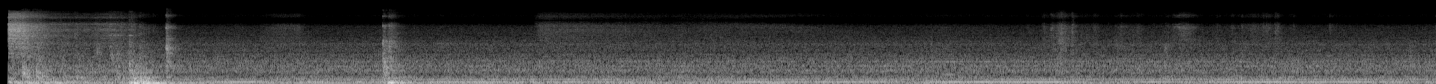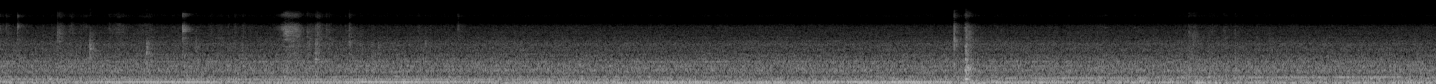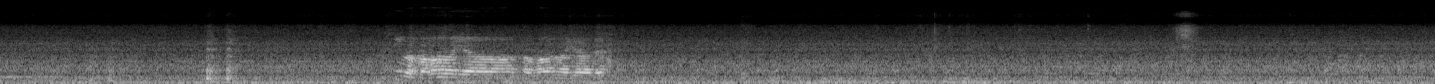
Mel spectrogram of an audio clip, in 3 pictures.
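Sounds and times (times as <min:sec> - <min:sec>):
electric train low hum: 0:00.1 - 0:43.0
thump: 0:01.2 - 0:01.8, 0:03.8 - 0:04.1.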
